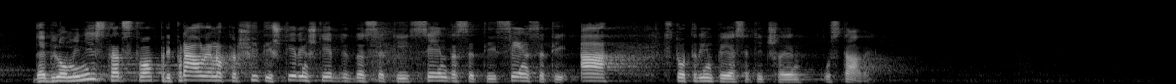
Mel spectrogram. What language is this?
Slovenian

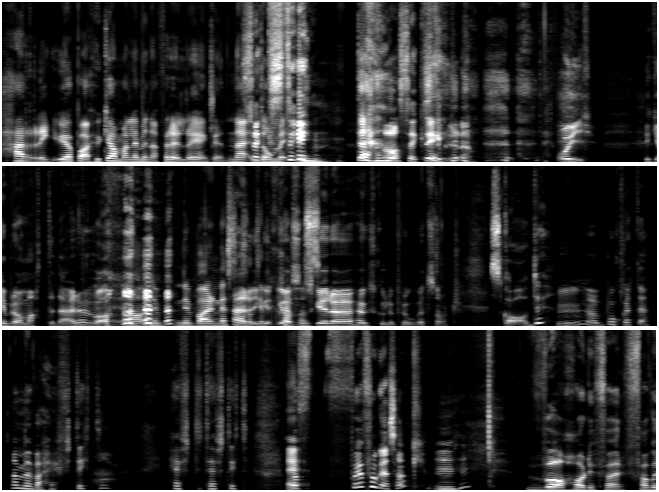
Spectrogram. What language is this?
Swedish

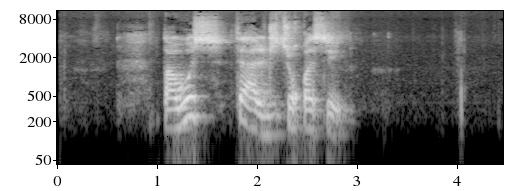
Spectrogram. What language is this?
Kabyle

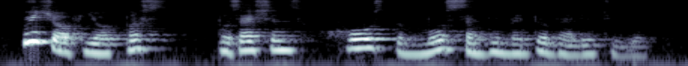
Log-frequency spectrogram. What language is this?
English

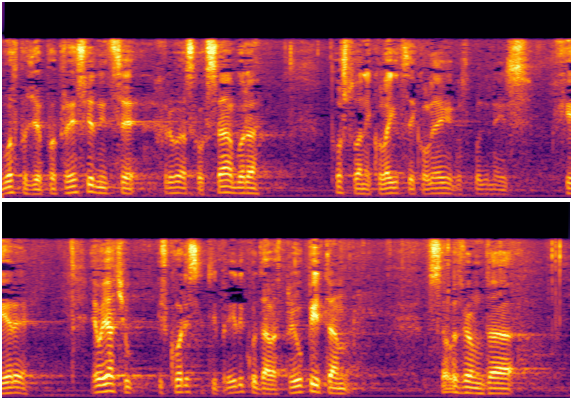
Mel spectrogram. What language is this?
Croatian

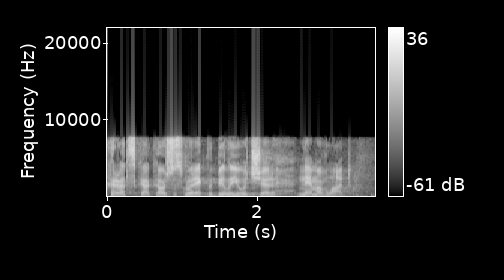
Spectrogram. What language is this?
Croatian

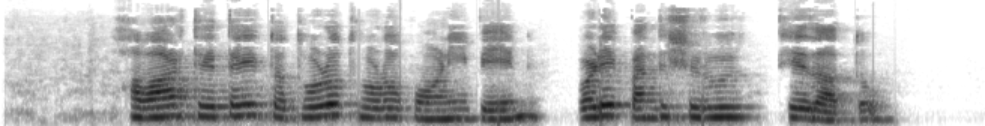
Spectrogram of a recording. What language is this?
Parkari Koli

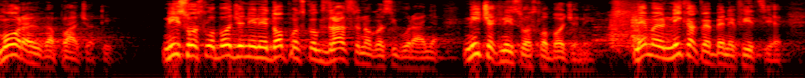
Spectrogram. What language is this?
Croatian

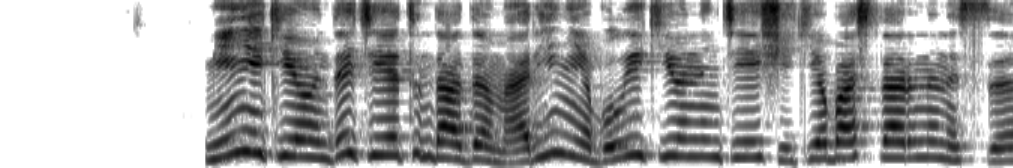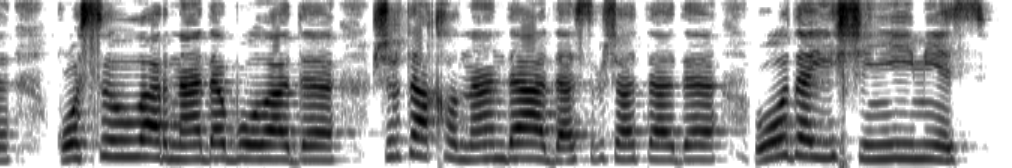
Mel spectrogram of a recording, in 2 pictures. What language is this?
Kazakh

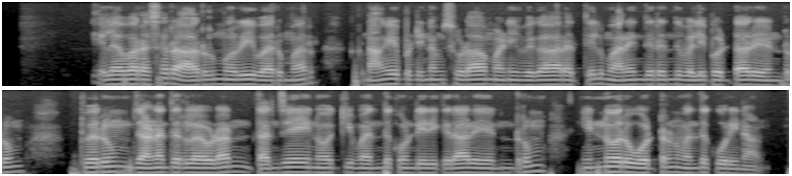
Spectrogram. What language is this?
Tamil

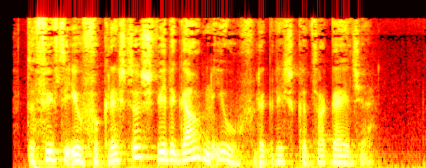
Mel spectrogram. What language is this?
Western Frisian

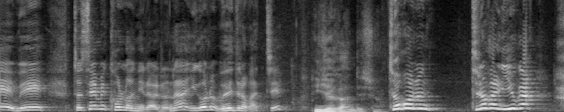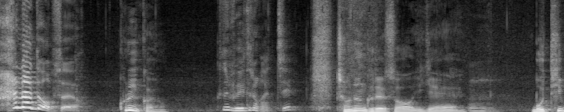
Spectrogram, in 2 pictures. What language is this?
Korean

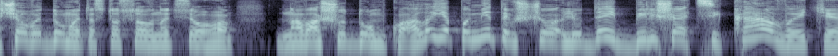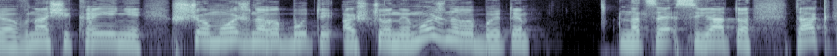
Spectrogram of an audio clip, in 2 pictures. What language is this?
Ukrainian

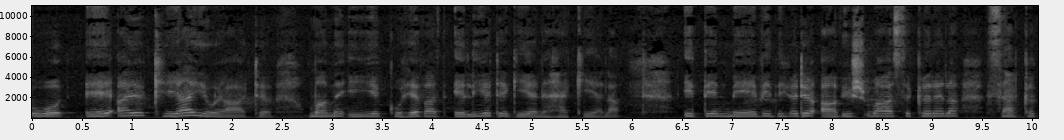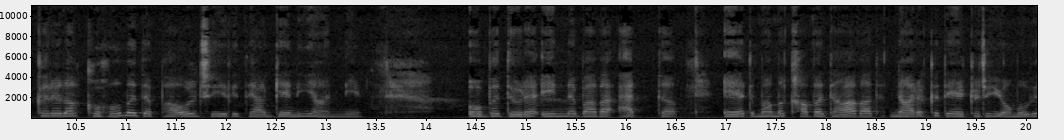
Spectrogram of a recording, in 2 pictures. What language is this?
Sinhala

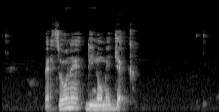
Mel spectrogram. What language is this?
Italian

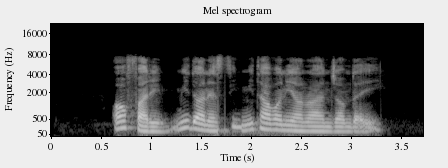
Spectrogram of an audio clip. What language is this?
Persian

